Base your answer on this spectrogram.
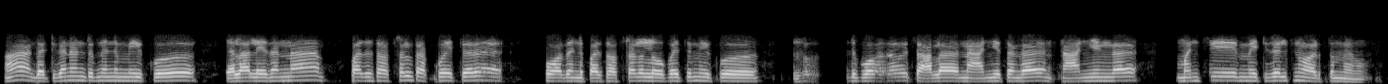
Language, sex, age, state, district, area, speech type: Telugu, male, 18-30, Andhra Pradesh, West Godavari, rural, conversation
